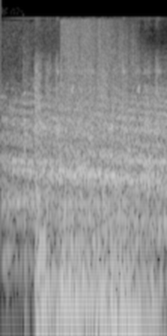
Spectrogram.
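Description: A cannon fires a projectile shell meant to carry travellers to the Moon: a sudden loud blast at about half a second, then a heavy, sustained roar that holds steady to the end.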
